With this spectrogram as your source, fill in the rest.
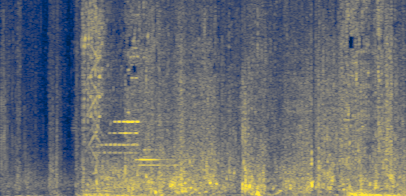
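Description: Water splashes as a body wades through a lake.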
